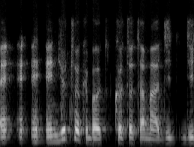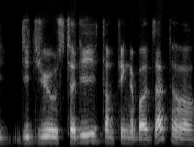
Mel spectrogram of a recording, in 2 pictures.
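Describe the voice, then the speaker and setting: At a moderate pace over a quiet background, a man with a French accent speaks in a medium pitch, his tone dark and mellow and his intonation lively. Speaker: aikido interviewer. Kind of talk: interview. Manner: halting. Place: home room. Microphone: earbuds.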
